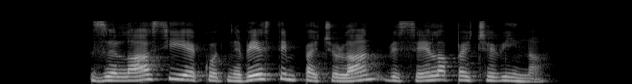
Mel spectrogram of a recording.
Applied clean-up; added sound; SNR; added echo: none; none; none; none.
